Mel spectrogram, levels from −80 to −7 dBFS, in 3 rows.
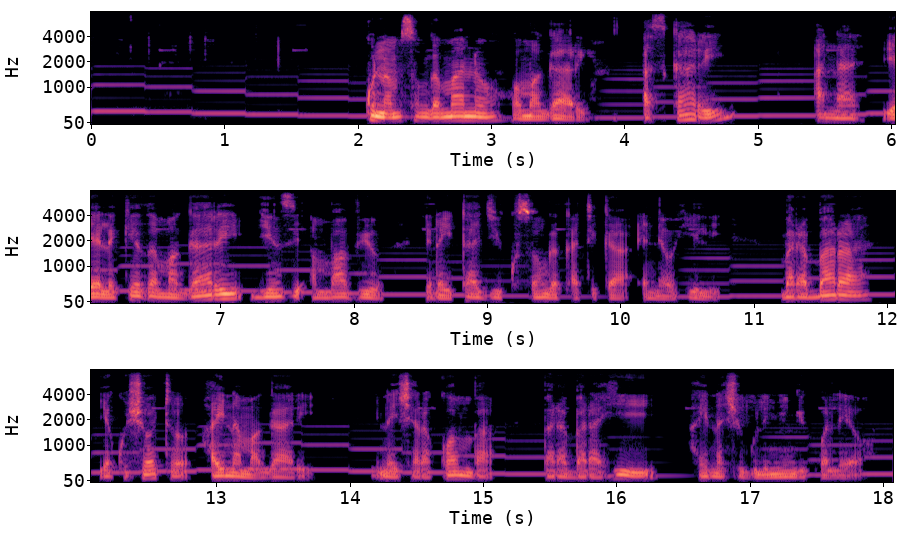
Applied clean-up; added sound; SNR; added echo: none; Wind instrument, woodwind instrument; 15 dB; none.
